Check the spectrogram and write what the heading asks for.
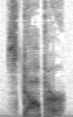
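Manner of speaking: weak but deliberate whispered order; hoarse whisper. A narrator's reading. Father finally gives his son permission, hoarse whisper. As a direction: whisper it as a firm command.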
